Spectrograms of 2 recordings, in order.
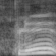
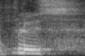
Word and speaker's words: plus: Mais en français, on est obligé de dire plus ou plus et ça veut pas ça veut dire exactement le contraire.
